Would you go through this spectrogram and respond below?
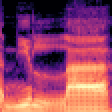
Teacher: Dibaca tipis. Huruf lam yang di tengah nih, huruf lam jalalahnya tuh kita baca tipis, kita baca tarkik. Sehingganya kita baca nillah.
